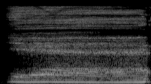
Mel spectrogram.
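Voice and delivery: low, groaning undead yeah; drawn-out zombie moan of a yes. Retold or imitated. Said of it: "in a zombie voice".

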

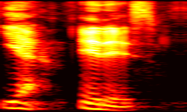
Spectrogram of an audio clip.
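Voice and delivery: ordinary talk, nothing marked

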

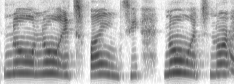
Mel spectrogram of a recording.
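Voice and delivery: high, anxious mock soothing turning to alarm; hammed-up panic at the horse. Woman trying to calm a panicking horse in mock alarm. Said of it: "And she's like".

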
